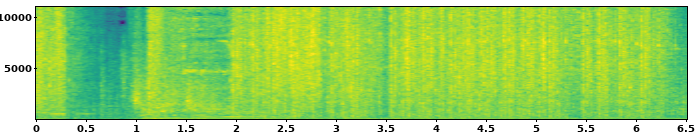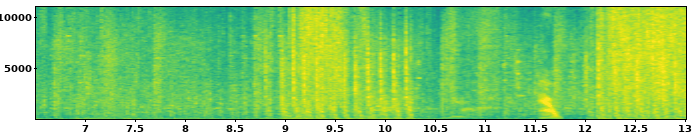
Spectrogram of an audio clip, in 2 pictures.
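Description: Guns fire in rapid bursts with loud blasts.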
